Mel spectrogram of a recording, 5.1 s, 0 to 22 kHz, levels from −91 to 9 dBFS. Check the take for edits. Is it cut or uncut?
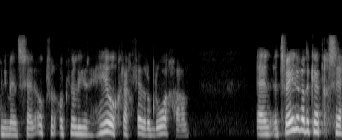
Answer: cut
